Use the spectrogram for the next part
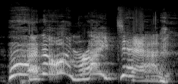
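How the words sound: It is said in a put-on shrill voice. "Every time I try a shrill voice, it comes out like"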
